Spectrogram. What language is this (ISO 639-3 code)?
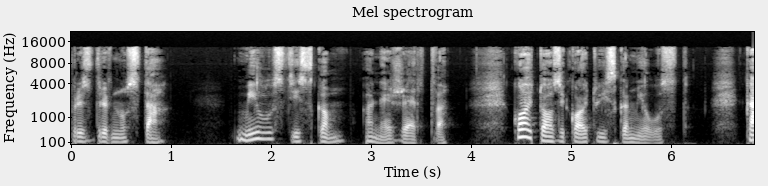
bul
